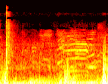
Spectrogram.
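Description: Softball bat striking a soft-tossed softball in batting practice: one sharp hit just after the start.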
